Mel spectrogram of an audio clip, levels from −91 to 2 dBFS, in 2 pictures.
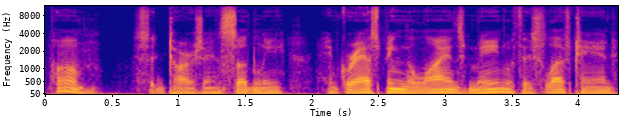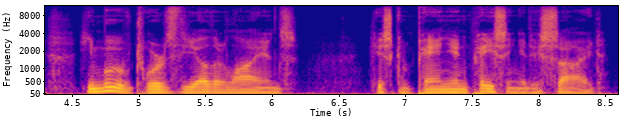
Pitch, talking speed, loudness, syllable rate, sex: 95 Hz, 175 wpm, -18 LUFS, 4.8 syllables/s, male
